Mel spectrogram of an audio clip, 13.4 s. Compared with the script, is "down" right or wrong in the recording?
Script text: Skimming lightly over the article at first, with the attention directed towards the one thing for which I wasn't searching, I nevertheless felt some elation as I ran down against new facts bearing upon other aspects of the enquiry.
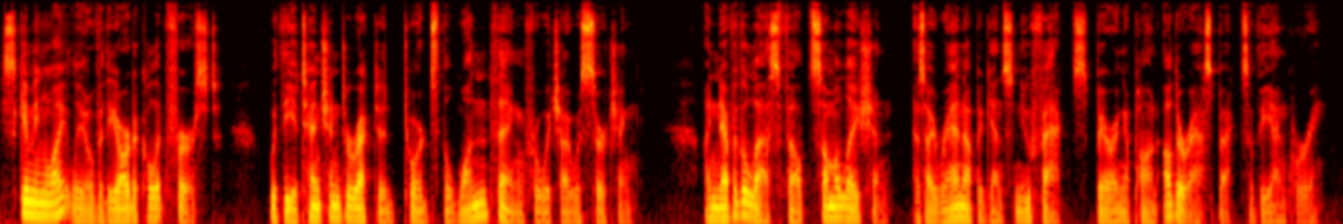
wrong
